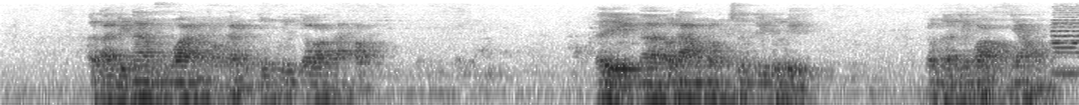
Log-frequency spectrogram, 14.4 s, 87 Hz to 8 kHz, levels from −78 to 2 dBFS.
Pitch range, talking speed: 110-140 Hz, 115 wpm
